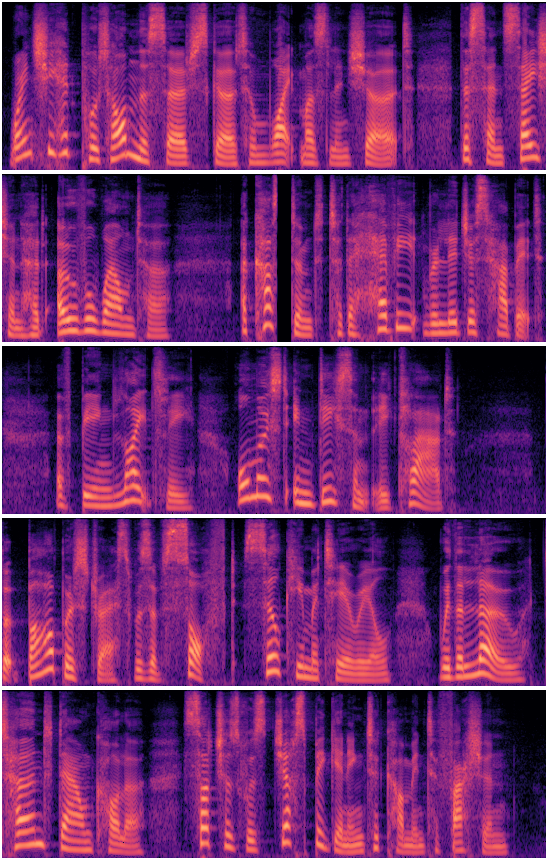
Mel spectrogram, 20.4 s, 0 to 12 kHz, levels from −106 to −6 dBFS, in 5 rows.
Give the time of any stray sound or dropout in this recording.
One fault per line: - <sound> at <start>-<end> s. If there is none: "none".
- dropout at 6.1-6.3 s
